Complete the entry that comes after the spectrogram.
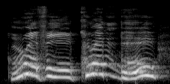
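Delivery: high, loud yelp; terrified Gruffalo. A narrator's reading. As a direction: recoil in horror. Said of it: "the Gruffalo said".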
